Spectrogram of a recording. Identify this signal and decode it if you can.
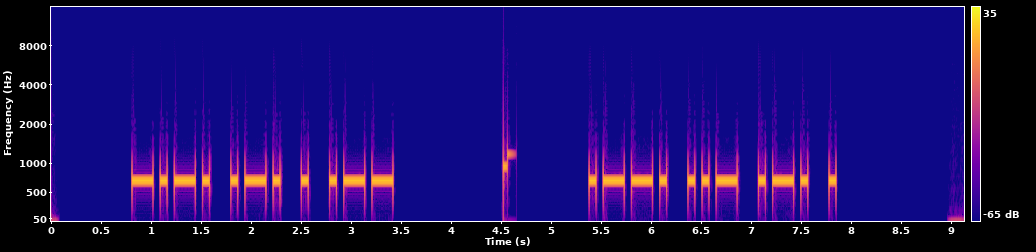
Morse code, heard as a keyed tone, about 17 wpm, 700 Hz. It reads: CREW PURE
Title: Sentences from Top 1500 Words - New Word Drill - 17wpm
